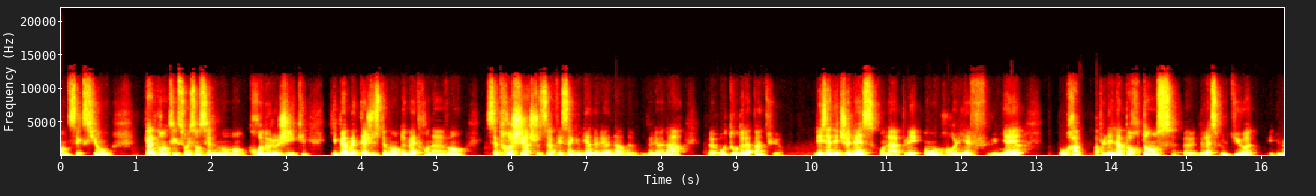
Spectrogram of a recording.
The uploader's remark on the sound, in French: Enregistré sur zoom le 20 avril 2021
